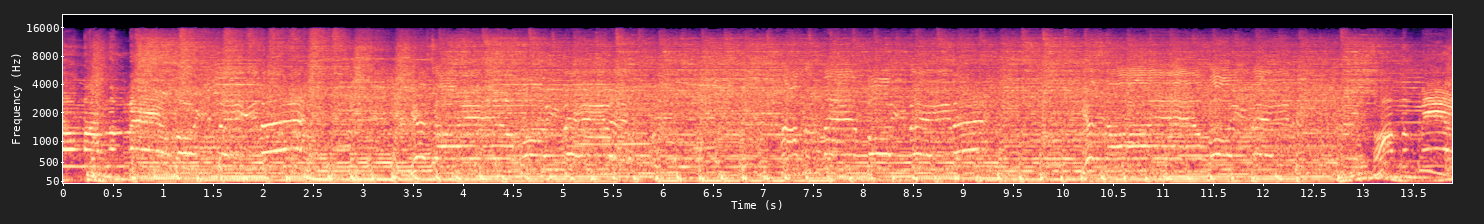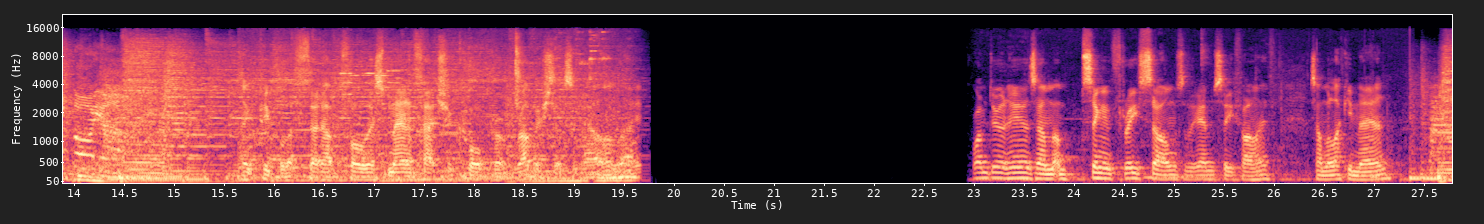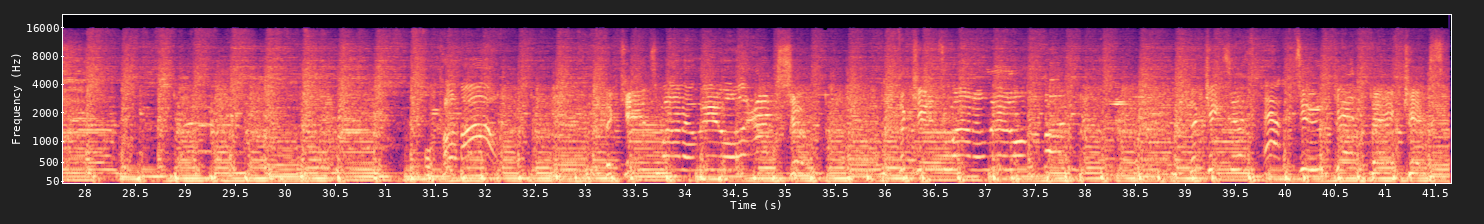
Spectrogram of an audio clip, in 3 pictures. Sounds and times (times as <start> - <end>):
Music: 0.0 - 19.8, 27.3 - 41.6
Speech: 15.6 - 19.8, 23.0 - 27.3, 31.4 - 32.2.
